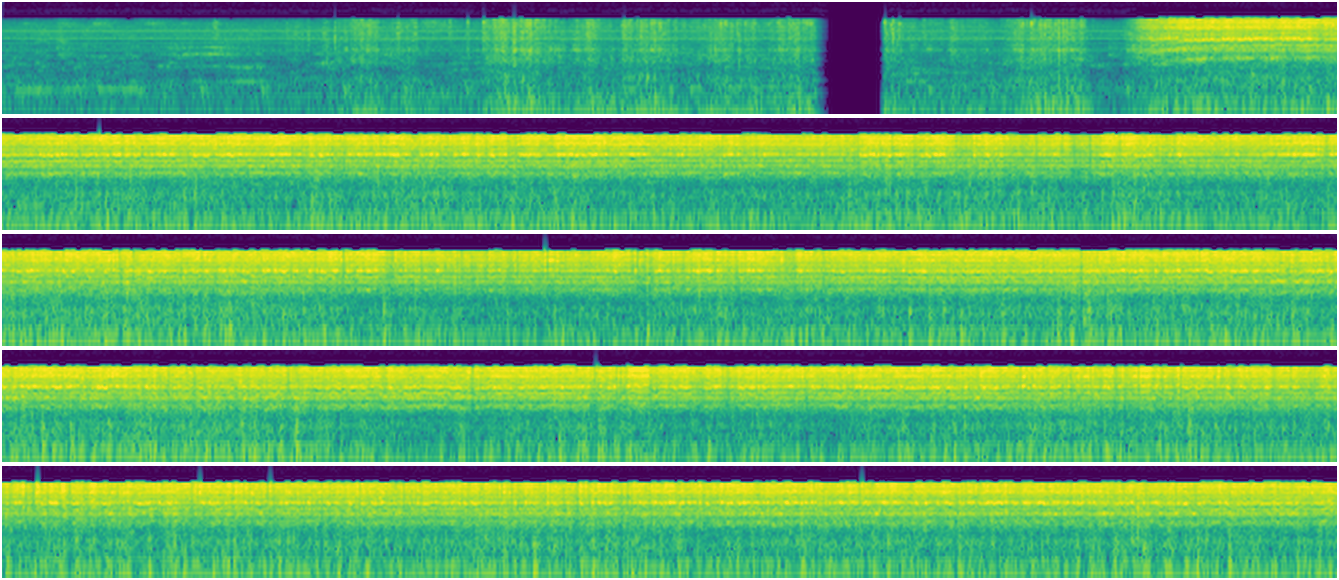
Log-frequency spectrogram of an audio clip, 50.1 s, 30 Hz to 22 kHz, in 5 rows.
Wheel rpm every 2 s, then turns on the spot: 0, 10, 20, 30, 170, 230, 230, 230, 230, 240, 230, 230, 230, 220, 220, 220, 210, 230, 220, 230, 230, 230, 220, 210, 210.
2-8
